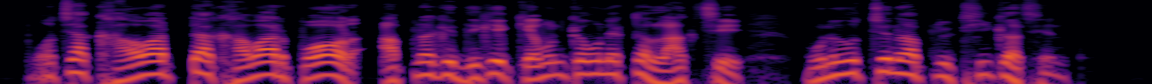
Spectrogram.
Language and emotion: Bengali, fearful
